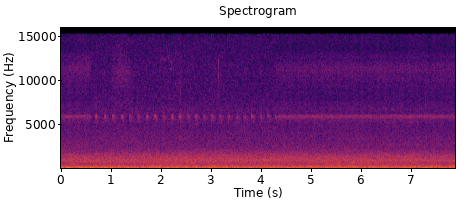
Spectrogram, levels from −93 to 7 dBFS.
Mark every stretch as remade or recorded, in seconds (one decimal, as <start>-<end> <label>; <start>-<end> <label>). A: 0.0-0.6 remade; 0.6-4.3 recorded; 4.3-7.9 remade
